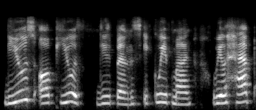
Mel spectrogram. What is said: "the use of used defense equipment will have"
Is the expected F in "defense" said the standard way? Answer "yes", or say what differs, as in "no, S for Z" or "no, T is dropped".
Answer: no, P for F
